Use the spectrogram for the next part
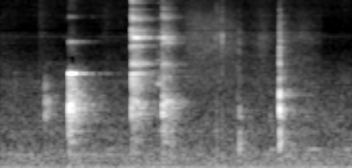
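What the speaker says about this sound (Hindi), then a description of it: "अब इन सबको अच्छे से मैश कर लेंगे।" Metal spoon clinks and scrapes against a bowl while paneer sandwich filling is mashed with salt and black pepper, with a few sharp taps over a low steady hum and no talking.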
